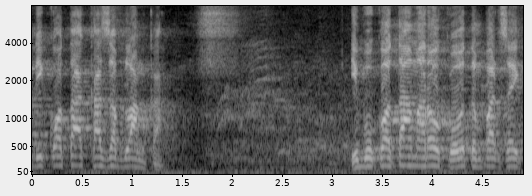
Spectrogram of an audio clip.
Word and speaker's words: Casablanca: Hasan 2 di kota Kazablanca. Ibu kota Maroko tempat saya kuliah. Nama negaranya Maroko. Ibu kotanya tulisannya Casablanca. Cara bacanya Kazablanca. Kaza artinya rumah. Blanka artinya putih.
